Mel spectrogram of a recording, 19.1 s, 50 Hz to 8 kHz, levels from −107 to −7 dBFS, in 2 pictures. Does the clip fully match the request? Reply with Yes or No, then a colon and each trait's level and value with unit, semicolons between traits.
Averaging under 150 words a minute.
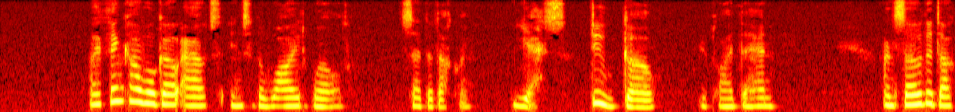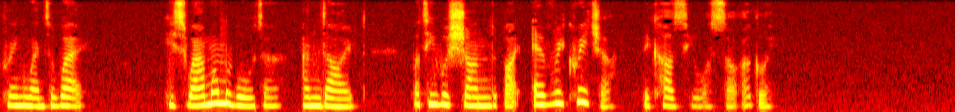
Yes: average, 140 wpm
